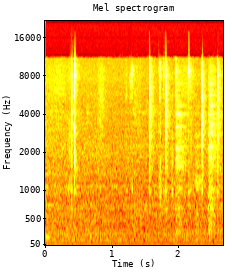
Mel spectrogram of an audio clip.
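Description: Typing on a laptop keyboard while installing Ubuntu: a few separate bursts of crisp key clicks, close and fairly quiet, with short pauses between them and no talking.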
